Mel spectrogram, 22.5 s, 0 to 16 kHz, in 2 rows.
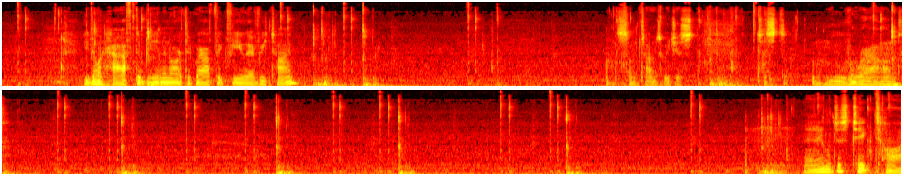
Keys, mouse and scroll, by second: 1.1 alt+a, 1.5 click, 1.9 g, 4.0 alt+a, 4.2 click, 4.5 g, 6.2 middle click, 8.2 middle click, 8.9 alt+a, 9.1 middle click, 10.8 click, 11.1 g, 12.6 click, 12.8 g, 14.3 click, 14.7 g, 16.0 click, 16.2 g, 18.1 click, 18.3 g, 20.8 alt+a, 21.1-21.4 scroll down 3, 21.4 middle click, 22.2 middle click.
